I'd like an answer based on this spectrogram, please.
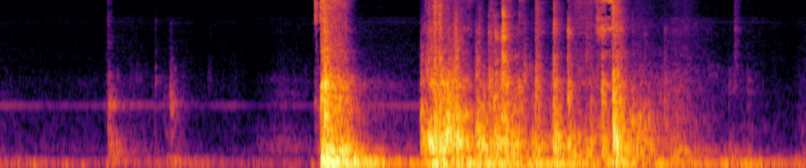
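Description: Passenger lift doors: a faint steady tone and a couple of small clicks, then a sudden loud bang about three seconds in, followed by about two seconds of rumbling and rattling clicks.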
